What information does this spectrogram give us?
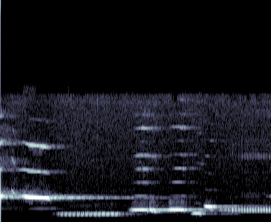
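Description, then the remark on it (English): A pied butcherbird gives its three-note diagnostic call with clear, fluty whistled notes, a high sustained tone answered by a second bird's lower notes, with brief buzzy rattles and flourishes mixed in, loud, no talking. “Here's their three-note diagnostic call, which is much higher than the bird who follows in response, with a couple of rattles and other flourishes.”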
